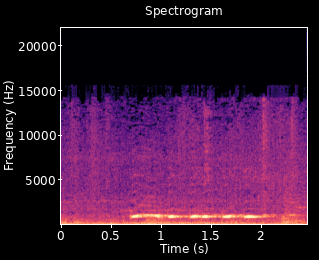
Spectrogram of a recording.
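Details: Loud local zebra dove from Jambi, used to lure others, delivering a quick run of about seven soft, mellow coo notes on an even low pitch over light background rumble.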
